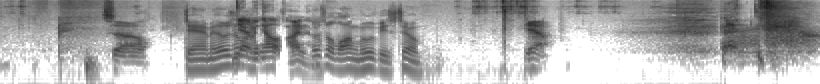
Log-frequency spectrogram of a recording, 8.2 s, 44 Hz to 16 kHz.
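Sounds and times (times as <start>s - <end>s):
speech: 1.0s - 4.4s, 5.2s - 5.6s, 7.2s - 7.9s
person sneezing: 7.0s - 8.2s.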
